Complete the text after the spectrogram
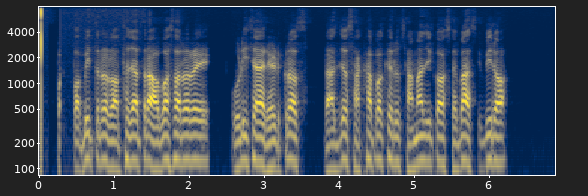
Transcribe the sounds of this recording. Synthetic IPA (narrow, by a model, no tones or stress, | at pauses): pɔbit̪ɾɔɾɔt̪ʰɔd͡ʒat̪ɾaɔbɔsɔɾɔɾe | oɽisaeɾeɖkɾɔs | ɾad͡ʒjɔsakʰapɔkʰːjɔɾusamad͡ʒikɔsebʱasibiɾɔ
